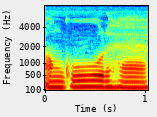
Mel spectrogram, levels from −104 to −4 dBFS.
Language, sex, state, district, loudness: Hindi, female, Bihar, Vaishali, -12 LUFS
